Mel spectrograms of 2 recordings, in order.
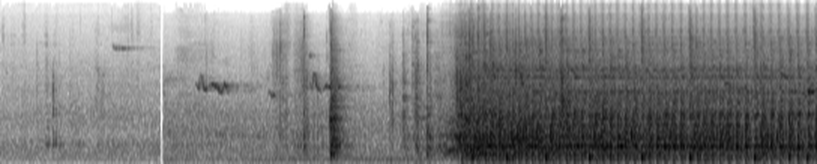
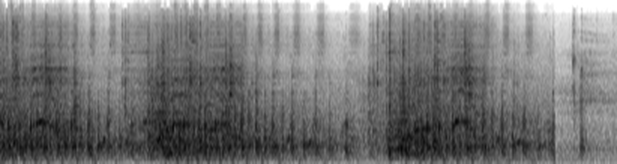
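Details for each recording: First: Lawn Boy mower that had no spark, after replacing the failed ignition coil: fires up after handling noise and settles into a steady, even, quick beat, running cleanly; normal running. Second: Lawn Boy mower, no start: repeated hard recoil pulls, engine spinning over with quick uneven ticks but never firing; spark test on known good plug shows no spark, coil to be checked.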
